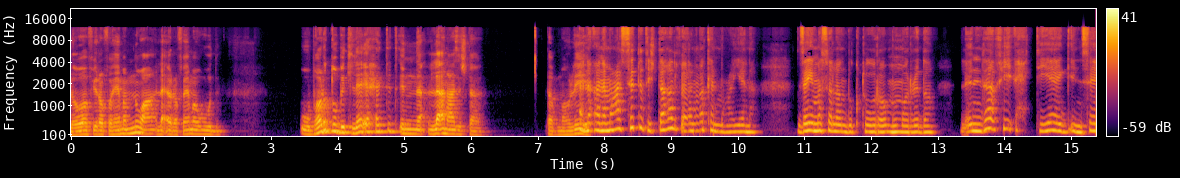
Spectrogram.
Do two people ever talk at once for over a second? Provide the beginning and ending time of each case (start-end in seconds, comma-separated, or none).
none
